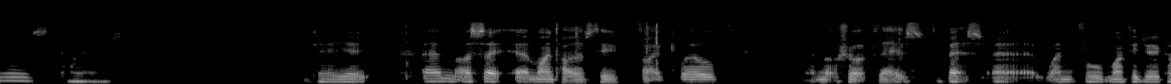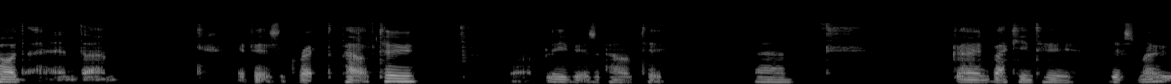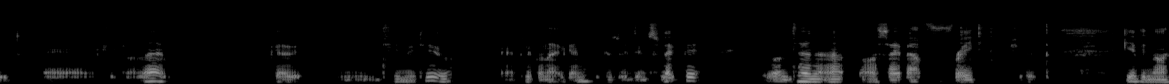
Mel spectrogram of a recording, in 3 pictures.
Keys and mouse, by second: 11.1-17.8 drag, 21.1-22.8 drag, 23.5 middle click, 24.4-29.8 drag, 29.1 middle click, 29.1 right click, 30.8-34.0 drag, 30.8-32.8 right drag, 34.6 middle click, 34.8 middle click.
